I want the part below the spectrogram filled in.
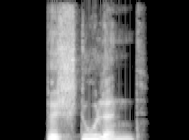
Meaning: present participle of bestuhlen
- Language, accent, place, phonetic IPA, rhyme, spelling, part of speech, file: German, Germany, Berlin, [bəˈʃtuːlənt], -uːlənt, bestuhlend, verb, De-bestuhlend.ogg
